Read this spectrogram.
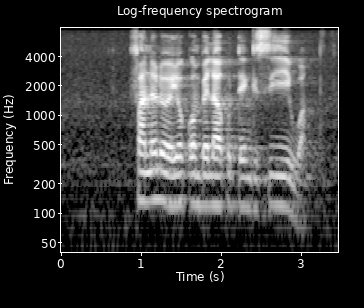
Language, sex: Tsonga, male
